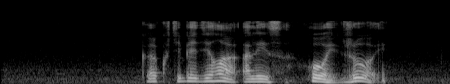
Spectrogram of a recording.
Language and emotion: Russian, positive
